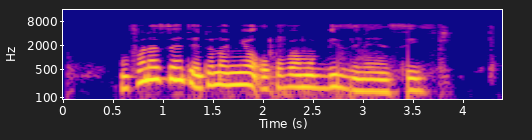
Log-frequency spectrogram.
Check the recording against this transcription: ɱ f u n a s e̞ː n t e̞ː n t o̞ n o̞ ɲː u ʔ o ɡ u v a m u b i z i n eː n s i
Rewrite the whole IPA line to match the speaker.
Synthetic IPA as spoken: ɱ f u n a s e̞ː n t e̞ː n t o̞ n o̞ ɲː o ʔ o k u v a m u b i z i n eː n s i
